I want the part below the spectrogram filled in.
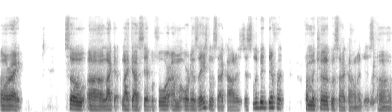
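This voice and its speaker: This man speaks in a Tennessee accent at a medium pitch. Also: ordinary pitch variation, fairly quick pace. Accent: Tennessee Southern. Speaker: psychologist and family therapist, Marine veteran. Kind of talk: webinar presentation. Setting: video call.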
